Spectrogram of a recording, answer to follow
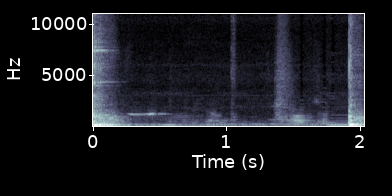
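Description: Impulse heat sealer's bar clacking shut on a plastic bag as it seals, with a second loud clack of the sealer just before the end. A steady low hum runs underneath.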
